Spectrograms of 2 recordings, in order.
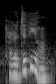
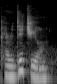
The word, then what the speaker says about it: Ceredigion: But did you know that the devil is too embarrassed to visit a place called Ceredigion? Or Ceredigion, depending on your pronunciation.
